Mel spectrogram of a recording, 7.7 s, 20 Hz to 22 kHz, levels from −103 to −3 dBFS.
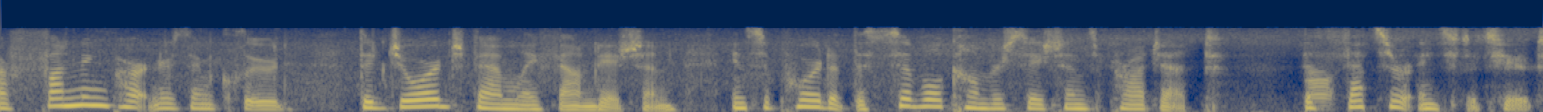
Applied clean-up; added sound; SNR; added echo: neural mask model Resemble Enhance denoiser.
